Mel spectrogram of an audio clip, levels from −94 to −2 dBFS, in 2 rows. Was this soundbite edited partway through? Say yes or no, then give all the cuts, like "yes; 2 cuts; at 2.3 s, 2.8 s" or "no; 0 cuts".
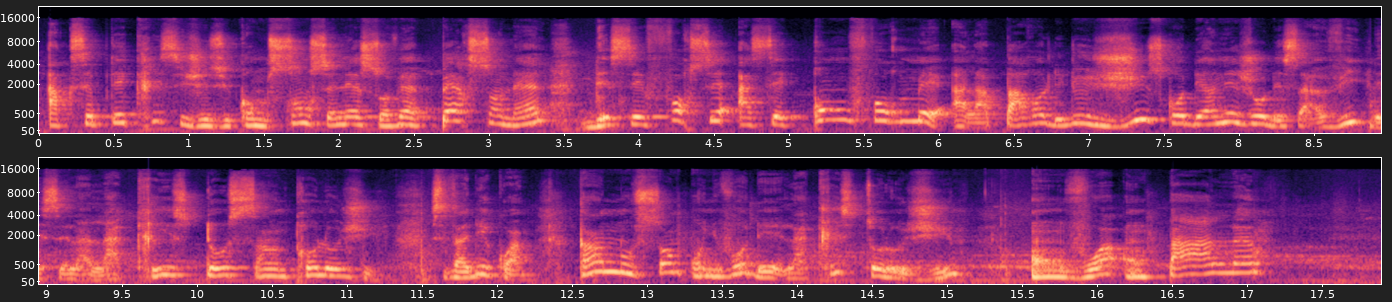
yes; 1 cut; at 8.9 s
